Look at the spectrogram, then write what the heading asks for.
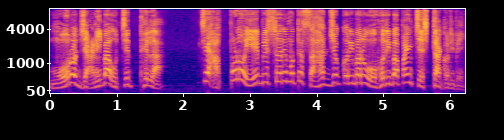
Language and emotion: Odia, disgusted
